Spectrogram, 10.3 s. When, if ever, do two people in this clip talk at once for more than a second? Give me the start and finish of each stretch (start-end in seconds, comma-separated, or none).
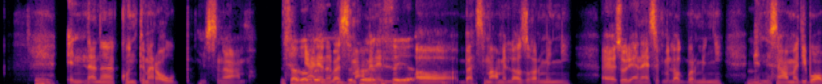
3.8-5.6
